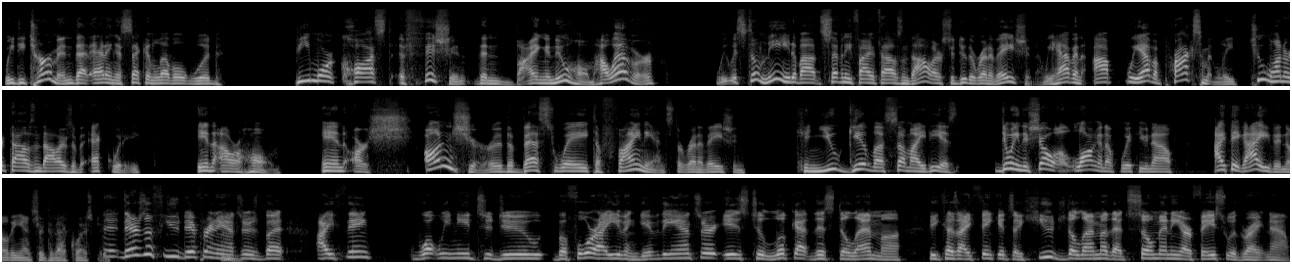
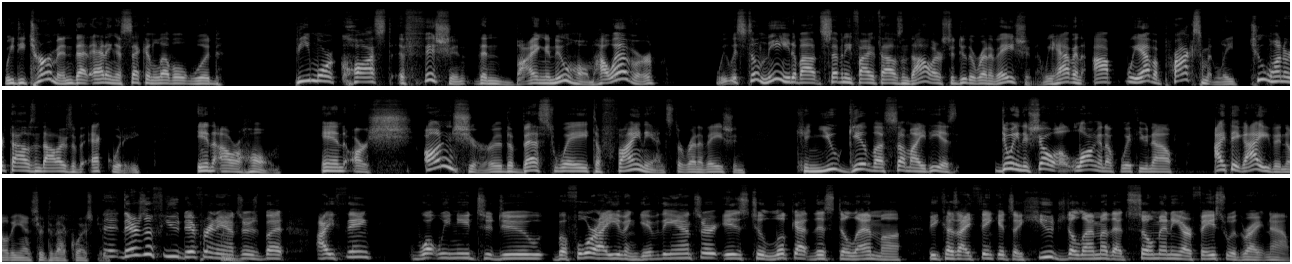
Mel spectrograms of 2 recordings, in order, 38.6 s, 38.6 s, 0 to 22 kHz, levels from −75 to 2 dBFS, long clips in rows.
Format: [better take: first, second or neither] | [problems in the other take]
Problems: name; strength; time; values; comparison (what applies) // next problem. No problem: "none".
second | garbled, watery; slightly; nothing above 15 kHz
